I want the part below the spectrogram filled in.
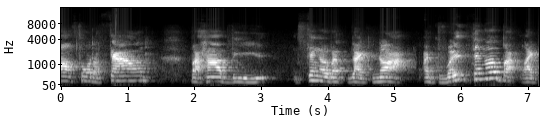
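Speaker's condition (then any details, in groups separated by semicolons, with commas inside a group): Cerebral palsy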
